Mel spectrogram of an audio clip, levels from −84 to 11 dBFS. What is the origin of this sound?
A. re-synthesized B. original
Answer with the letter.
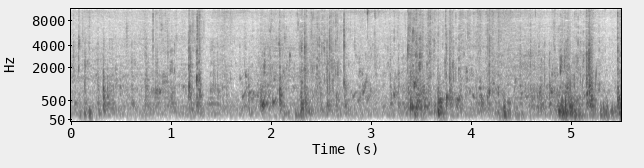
B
